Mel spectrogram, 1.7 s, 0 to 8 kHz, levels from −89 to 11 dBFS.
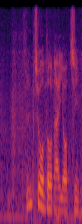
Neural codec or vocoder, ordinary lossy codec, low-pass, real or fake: codec, 16 kHz in and 24 kHz out, 0.6 kbps, FocalCodec, streaming, 2048 codes; none; 7.2 kHz; fake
